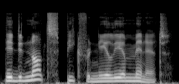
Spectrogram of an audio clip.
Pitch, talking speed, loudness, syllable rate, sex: 155 Hz, 265 wpm, -17 LUFS, 6.6 syllables/s, male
